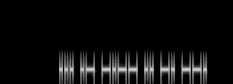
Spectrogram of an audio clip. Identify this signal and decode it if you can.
Morse code, heard as a keyed tone, about 44 wpm, 700 Hz. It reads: SAYING
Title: ING Suffix - Top 100 Words with Base Words 45wpm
